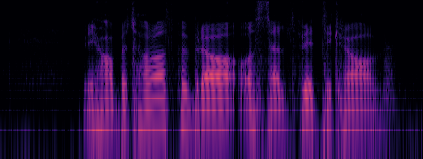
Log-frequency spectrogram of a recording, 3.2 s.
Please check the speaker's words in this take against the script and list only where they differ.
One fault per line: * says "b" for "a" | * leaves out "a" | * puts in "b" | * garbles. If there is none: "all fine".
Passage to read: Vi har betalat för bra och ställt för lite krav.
all fine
